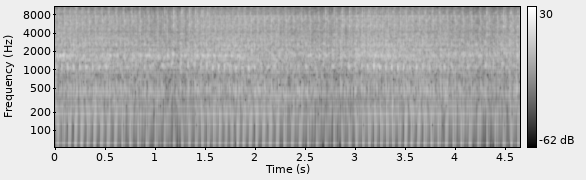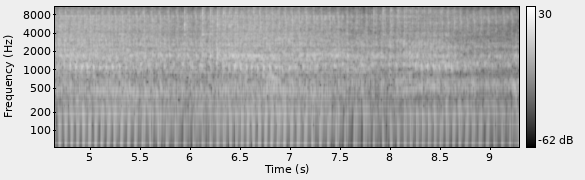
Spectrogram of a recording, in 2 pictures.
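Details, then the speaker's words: Honda GV150 single-cylinder engine test after rebuild, transmission not yet reassembled. Even, fairly quick beat with steady exhaust pulses and no knock, fairly round on acceleration. Normal running. "plutôt rond à l'accélération"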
